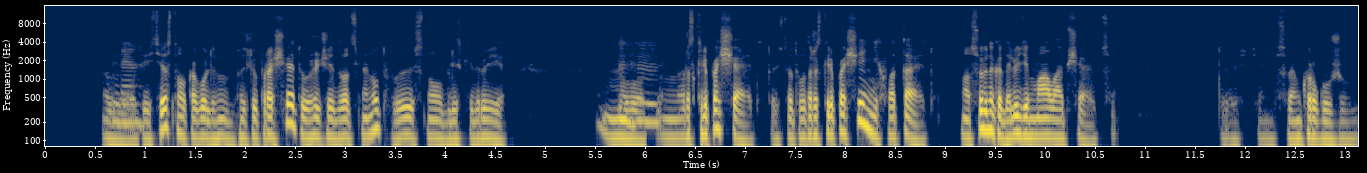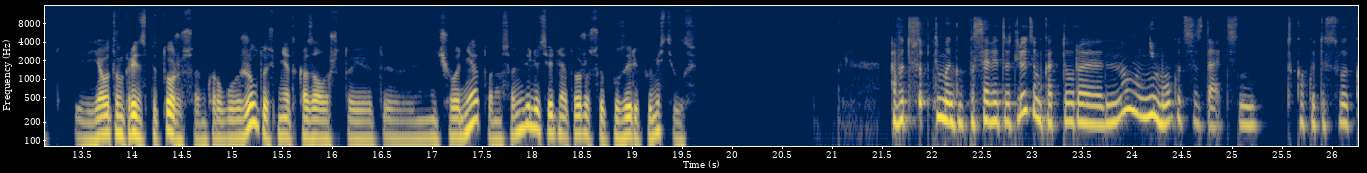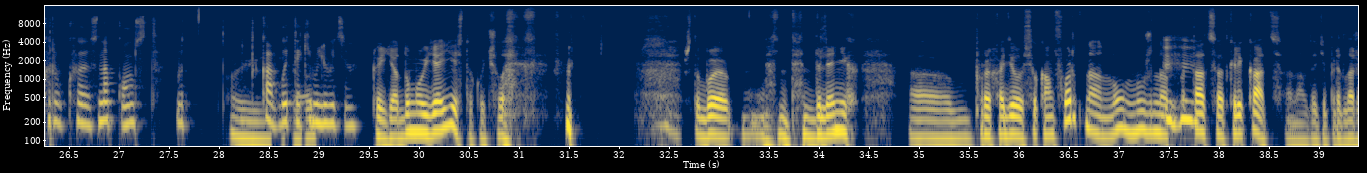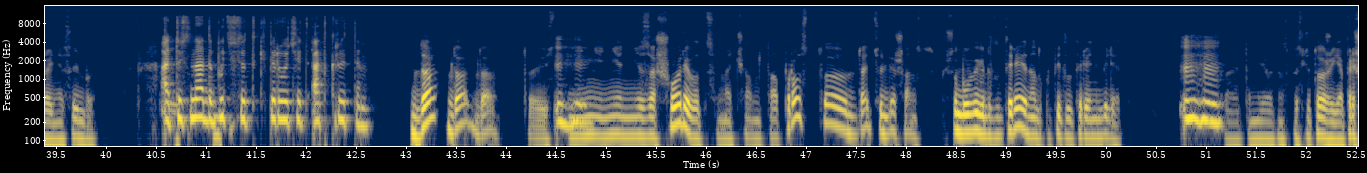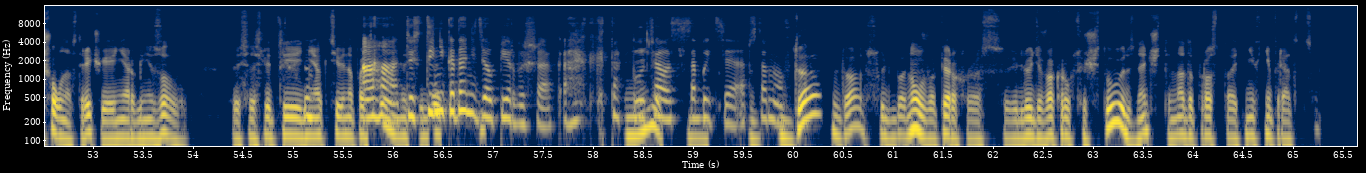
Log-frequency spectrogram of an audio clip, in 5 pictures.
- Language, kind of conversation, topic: Russian, podcast, Как вы заводите друзей в новой среде?
- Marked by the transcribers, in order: tapping; other background noise; laughing while speaking: "человек"; chuckle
